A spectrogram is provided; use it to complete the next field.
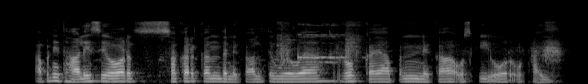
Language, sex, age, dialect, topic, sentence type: Hindi, male, 18-24, Kanauji Braj Bhasha, agriculture, statement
